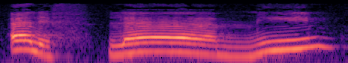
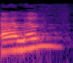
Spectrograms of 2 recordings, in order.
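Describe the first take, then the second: First: It is read as three lengthened letter names. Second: It is read as one short word. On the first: "each one of those letters are letters of mad" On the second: "then this is just a letter"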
